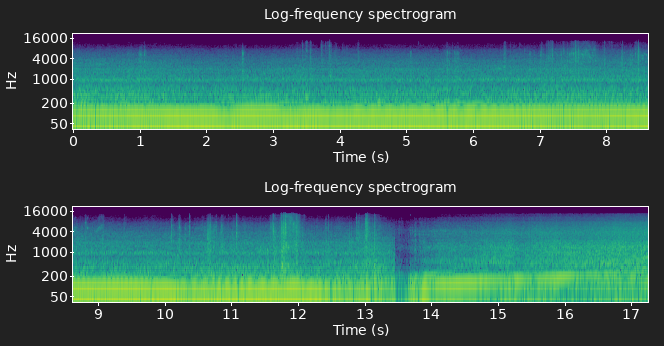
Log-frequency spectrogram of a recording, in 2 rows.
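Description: Suzuki off-road 4x4 engine running at low, steady revs, heard from inside the cab, with a few knocks and rattles as it crawls over the rough forest track. After a cut about 13 seconds in, an off-road vehicle's engine is heard from outside, revving up and then falling back, with wind on the microphone.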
